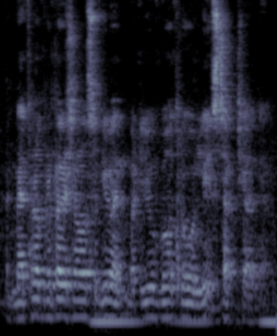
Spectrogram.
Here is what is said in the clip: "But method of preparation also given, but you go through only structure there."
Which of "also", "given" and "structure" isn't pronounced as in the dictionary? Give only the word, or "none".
structure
